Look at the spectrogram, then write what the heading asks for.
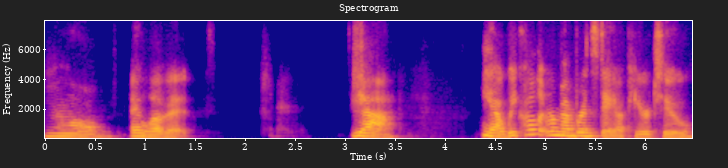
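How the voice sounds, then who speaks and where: Someone speaks very slowly with an American accent, using lively intonation and long, frequent pauses. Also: woman, medium pitch for a woman. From United States. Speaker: festival host, crafter. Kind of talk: casual interview.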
